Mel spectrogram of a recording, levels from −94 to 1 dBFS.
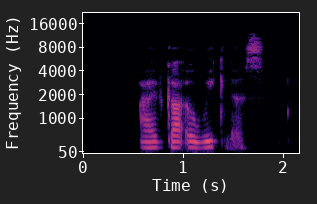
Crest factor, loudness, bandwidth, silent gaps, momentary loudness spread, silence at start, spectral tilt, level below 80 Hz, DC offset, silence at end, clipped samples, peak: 24 dB; -45 LUFS; 12 kHz; none; 9 LU; 0.55 s; -4 dB/octave; -88 dBFS; under 0.1%; 0.35 s; under 0.1%; -24 dBFS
